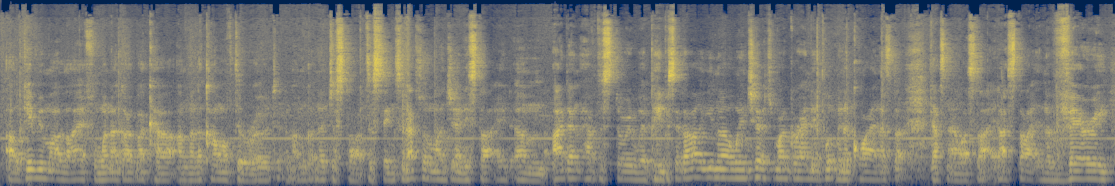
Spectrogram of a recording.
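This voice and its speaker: A man's voice: mid-range voice, level tone, fast talker, hardly any pauses. A man, a gospel singer telling his story on a podcast in a preachy, rhyming way. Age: 40s. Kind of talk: casual storytelling. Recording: echoey room, mic far off, noisy.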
